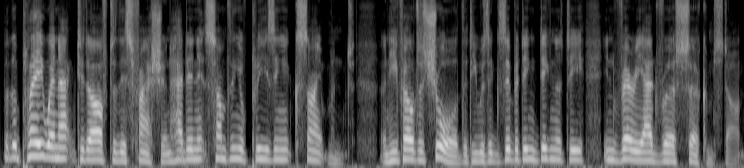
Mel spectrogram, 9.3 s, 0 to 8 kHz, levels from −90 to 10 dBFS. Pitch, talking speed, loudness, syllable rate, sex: 155 Hz, 180 wpm, -18 LUFS, 5.8 syllables/s, male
